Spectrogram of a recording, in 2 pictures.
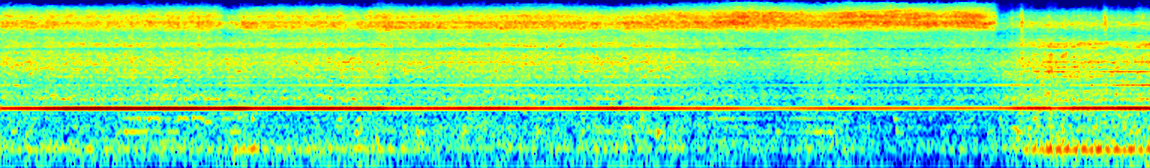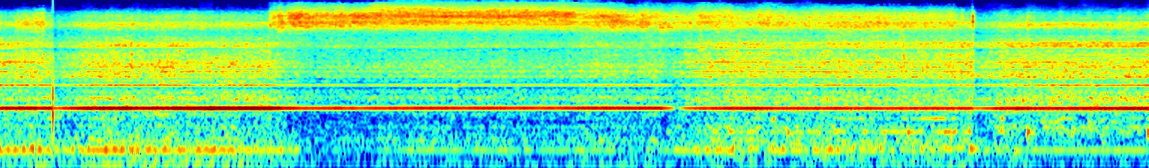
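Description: Wood lathe running with a steady motor hum while a turning tool cuts the spinning wooden baseball bat blank, making a loud hiss of shaving wood. The cutting hiss stops for several seconds about halfway through, leaving the lathe's hum, then starts again.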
